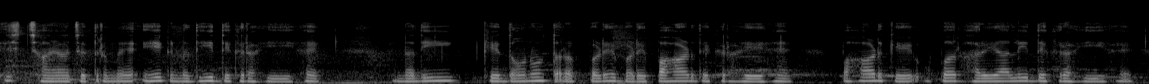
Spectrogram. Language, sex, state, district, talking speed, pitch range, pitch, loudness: Hindi, male, Uttar Pradesh, Etah, 125 wpm, 135-155 Hz, 145 Hz, -36 LUFS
